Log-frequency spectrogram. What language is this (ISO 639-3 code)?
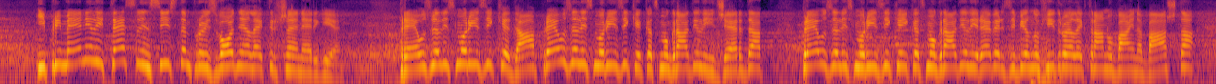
srp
